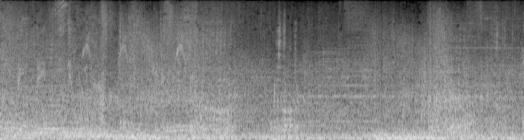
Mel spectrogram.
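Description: Rapid Confringo fire-spell blasts in Hogwarts Legacy combat, a dense, loud run of booming explosions and crackling bursts with no pauses, a brief lull midway before the barrage swells again.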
